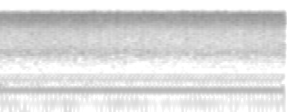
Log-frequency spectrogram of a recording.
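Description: Steady hiss over a low mains hum from an open audio channel, with no voice coming through: the phone voice note being put on air fails to play.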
